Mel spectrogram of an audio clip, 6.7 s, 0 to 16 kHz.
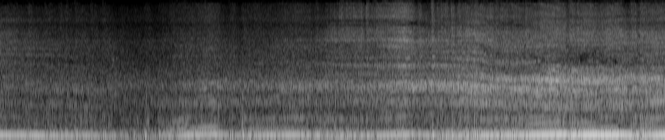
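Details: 1980 Yamaha Exciter snowmobile, revived after sitting 19 years, pulling across the snowy yard: steady two-stroke buzz climbs smoothly with no stumbling or knocking; normal running under load.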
